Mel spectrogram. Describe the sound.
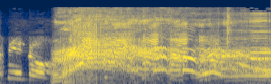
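After a couple of short vocal sounds, a person lets out a loud, sustained, raspy roar for about two seconds, imitating a lion.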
